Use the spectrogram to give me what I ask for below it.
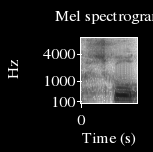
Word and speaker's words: Skool: So again, school has basically, I call it the school, the cool kind of school because it's spelled SKOOL.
